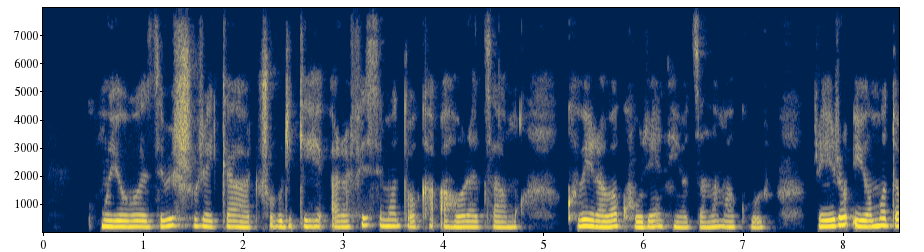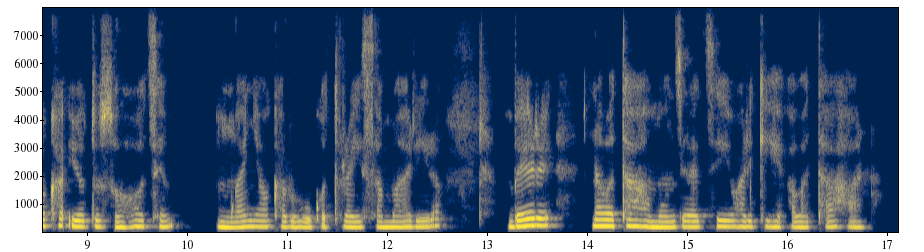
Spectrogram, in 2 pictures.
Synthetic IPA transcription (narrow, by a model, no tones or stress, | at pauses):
umujo̞βo̞ziwiʃuːɾe̞bɟaːt͡ʃuβuɾiɡihe̞ʔaɾafisimo̞do̞kʰaʔaɦo̞ɾaz̥amwokʰuβe̞ːɾaβakʰuɾe̞n̥hijozanamaɡuɾuɾe̞ːɾo̞ʔijo̞mo̞do̞kʰaʔijo̞duso̞ɦo̞t͡se̞ | mumŋaːɲawakʰaɾuβuɡotʰuɾajisamaɾiɾa | mbe̞ɾe̞naβatʰaɦamuːnziɾaz̥ijoɦaɾiɡ̥ihe̞ʔaβatʰahana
